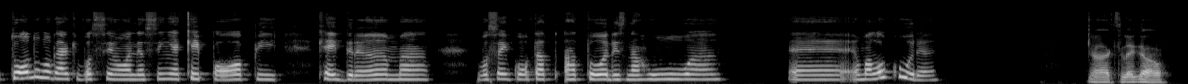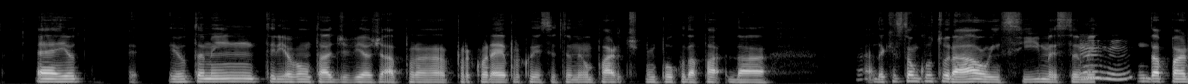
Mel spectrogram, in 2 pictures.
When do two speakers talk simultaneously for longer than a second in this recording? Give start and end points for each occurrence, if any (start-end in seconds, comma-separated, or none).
none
